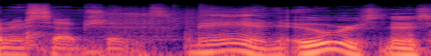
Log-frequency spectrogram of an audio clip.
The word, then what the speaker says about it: Ewers: But Quinn Edwards. No. I keep saying his name wrong. No. Quentin Ewers.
